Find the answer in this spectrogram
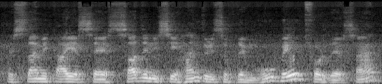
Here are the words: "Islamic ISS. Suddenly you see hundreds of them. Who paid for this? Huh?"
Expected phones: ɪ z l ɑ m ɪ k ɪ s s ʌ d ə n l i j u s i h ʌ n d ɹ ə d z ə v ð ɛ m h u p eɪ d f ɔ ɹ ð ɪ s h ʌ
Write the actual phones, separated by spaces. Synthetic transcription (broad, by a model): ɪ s l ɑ m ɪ k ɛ s s ʌ d ə n l i s i h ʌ n d ɹ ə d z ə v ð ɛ m h u b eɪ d f ɔ ɹ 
